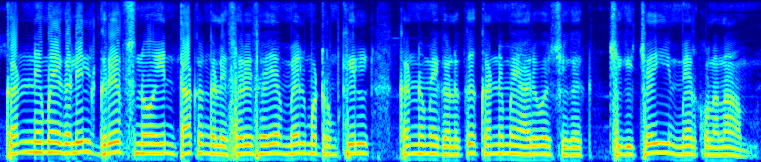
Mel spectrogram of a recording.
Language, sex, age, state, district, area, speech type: Tamil, male, 18-30, Tamil Nadu, Krishnagiri, rural, read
